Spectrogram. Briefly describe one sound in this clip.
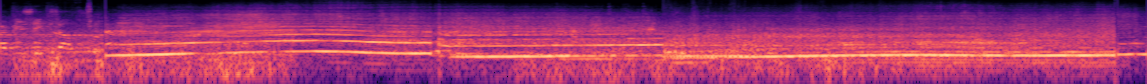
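A racing car engine drones loudly and shifts pitch as the car speeds by.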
